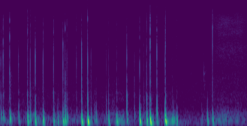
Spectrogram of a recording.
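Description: Short glittery gel nails on both hands tap across an assembled cardboard jigsaw puzzle of colorful houses lying flat. About eighteen quick, dull taps land in an uneven rhythm, each a low, soft thud with a faint bright click that dies away almost at once. A few last scattered taps are followed by a faint hiss.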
